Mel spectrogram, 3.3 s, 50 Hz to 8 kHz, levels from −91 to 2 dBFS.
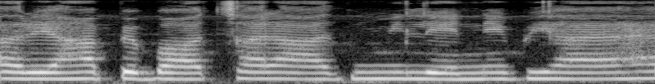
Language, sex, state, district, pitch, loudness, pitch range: Hindi, female, Jharkhand, Deoghar, 230 Hz, -15 LUFS, 225-235 Hz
